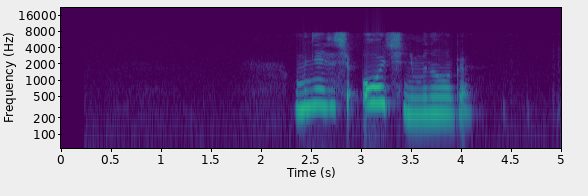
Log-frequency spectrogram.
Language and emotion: Russian, positive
